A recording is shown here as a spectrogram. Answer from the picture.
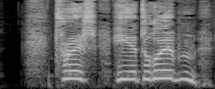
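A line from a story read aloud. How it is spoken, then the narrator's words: Shouted. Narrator (German): schrie Michelle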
